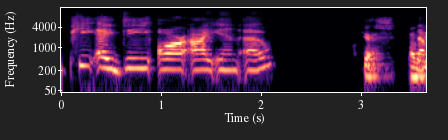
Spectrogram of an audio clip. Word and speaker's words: Padrino: So, again, in my southern pronunciation, Padrino, it's Padrino.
